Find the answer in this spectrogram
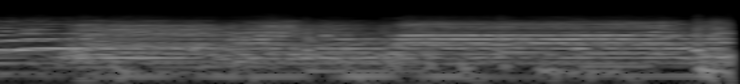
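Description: Title music of a devotional Hindi serial: a choir singing long held notes over orchestral accompaniment.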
